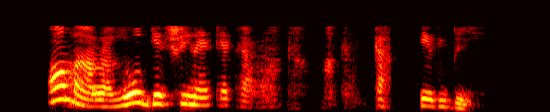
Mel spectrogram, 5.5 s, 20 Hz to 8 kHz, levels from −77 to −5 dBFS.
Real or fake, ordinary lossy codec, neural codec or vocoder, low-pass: fake; AAC, 16 kbps; codec, 44.1 kHz, 1.7 kbps, Pupu-Codec; 7.2 kHz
